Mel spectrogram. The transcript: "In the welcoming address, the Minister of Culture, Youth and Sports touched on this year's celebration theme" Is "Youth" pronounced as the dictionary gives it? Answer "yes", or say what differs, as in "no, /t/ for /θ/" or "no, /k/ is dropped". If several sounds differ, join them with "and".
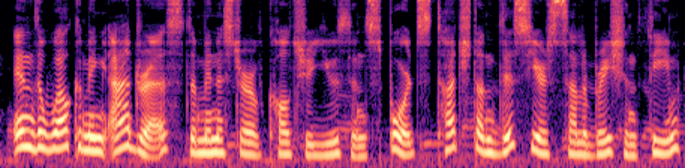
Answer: yes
